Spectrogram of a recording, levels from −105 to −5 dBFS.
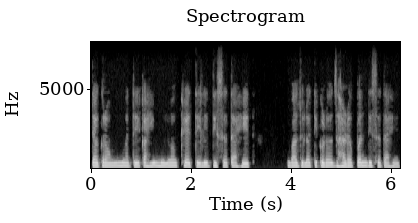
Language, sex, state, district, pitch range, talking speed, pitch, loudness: Marathi, female, Karnataka, Belgaum, 190-195 Hz, 115 wpm, 195 Hz, -27 LUFS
